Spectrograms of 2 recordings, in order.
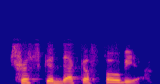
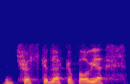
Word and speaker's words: Triskaidekaphobia: I actually watched a little YouTube to learn exactly how to say it correctly. So Triskaidekaphobia. – I'm scared of that name. – Yeah, Triskaidekaphobia.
